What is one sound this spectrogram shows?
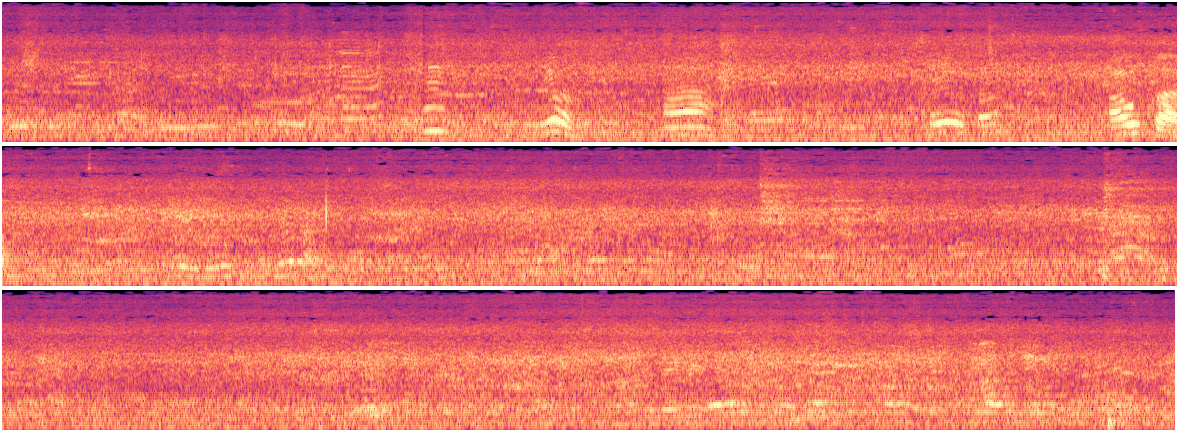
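Shoppers chatter in a large echoing hall.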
